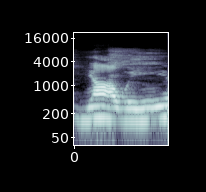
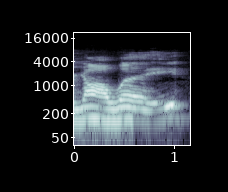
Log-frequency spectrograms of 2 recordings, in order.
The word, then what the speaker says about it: Yahweh: for the Tet Graton yhwh we pronounce it yahi or Yahweh often translated Jehovah in our English translations to use that name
